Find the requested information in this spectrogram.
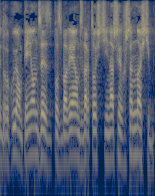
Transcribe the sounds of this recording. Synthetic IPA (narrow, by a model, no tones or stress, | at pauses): ɘd̪ɾɔkujɔ̃w̃pʲjeɲɔnd̪zɛpɔzbavʲjajɔnd̪vaɾt̪ɔɕt͡ɕinaʂɘxɔʂt͡ʂɛnd̪nɔɕt͡ɕi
